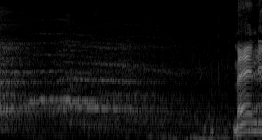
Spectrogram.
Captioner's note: audience cheering and applauding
